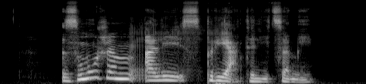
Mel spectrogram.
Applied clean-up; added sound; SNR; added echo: neural mask model DeepFilterNet 3.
